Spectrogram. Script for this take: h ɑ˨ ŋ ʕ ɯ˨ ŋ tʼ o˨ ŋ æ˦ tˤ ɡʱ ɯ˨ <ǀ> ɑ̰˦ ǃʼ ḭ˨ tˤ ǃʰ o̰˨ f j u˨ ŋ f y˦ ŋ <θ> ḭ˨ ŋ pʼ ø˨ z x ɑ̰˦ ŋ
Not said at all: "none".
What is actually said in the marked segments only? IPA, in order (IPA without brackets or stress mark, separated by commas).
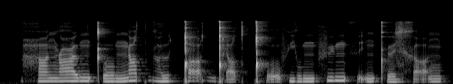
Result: ǃ, θ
